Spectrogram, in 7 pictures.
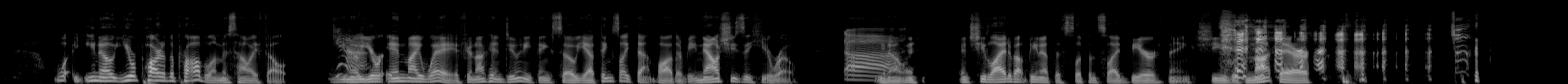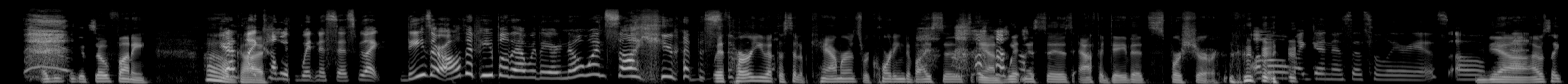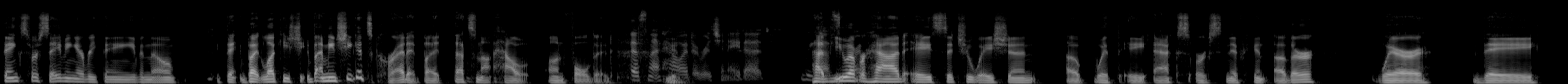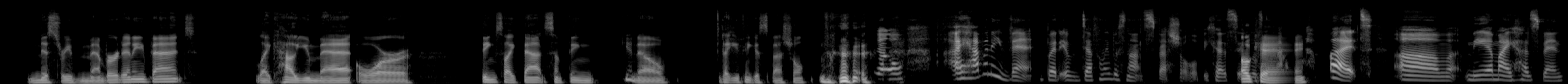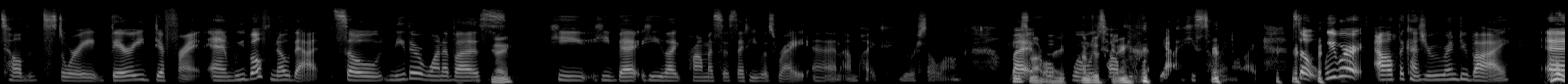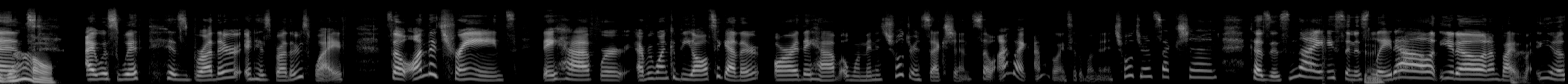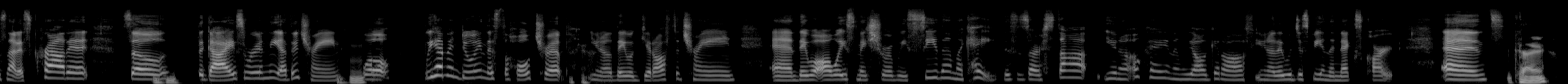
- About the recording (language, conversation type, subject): English, unstructured, Have you ever felt angry when someone misremembers a shared event?
- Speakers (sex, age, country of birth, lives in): female, 40-44, United States, United States; male, 50-54, United States, United States
- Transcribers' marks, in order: laugh; chuckle; inhale; laughing while speaking: "you at the slip and slide"; laugh; chuckle; other background noise; laugh; laugh; tapping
